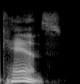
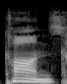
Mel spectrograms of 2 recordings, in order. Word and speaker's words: Cannes: Cons. – Con. – How do you say it? – Con. – I say cans. – The Cannes Film Festival. Cans is what you get your soup in.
